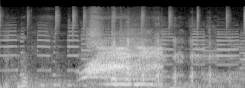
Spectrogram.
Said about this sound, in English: Scream.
